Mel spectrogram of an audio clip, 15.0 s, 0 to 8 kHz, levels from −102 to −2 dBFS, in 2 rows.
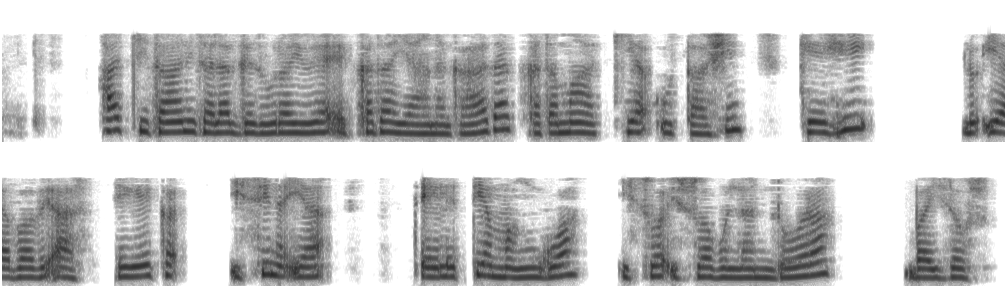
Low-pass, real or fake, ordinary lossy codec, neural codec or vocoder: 7.2 kHz; real; AAC, 16 kbps; none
